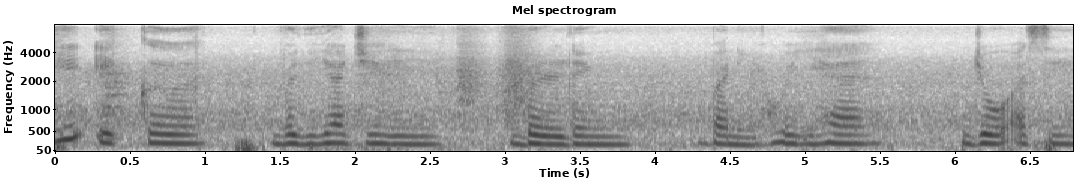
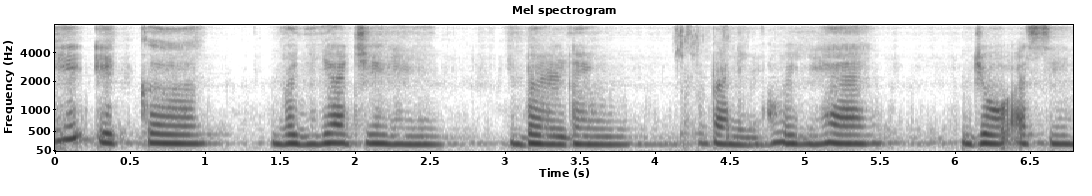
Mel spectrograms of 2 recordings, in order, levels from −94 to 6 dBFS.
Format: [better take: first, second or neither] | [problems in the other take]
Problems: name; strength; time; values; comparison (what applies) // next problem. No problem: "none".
first | noise reduction (neural separator model SepFormer DNS4)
